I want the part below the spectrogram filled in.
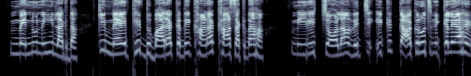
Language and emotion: Punjabi, disgusted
